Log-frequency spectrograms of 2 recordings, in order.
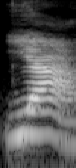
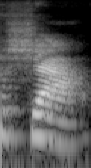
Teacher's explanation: O J tem som de I, que não é uma coisa muito difícil de se falar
